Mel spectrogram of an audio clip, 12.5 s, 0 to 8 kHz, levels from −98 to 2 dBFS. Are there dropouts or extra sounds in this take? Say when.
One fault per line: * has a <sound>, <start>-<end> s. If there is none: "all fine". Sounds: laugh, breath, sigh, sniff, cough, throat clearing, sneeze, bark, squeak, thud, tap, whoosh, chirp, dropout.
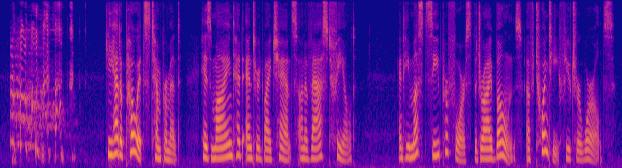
* has a laugh, 0.2-1.7 s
